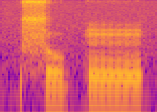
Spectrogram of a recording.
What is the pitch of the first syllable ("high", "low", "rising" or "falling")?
low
